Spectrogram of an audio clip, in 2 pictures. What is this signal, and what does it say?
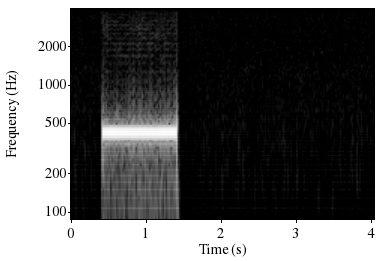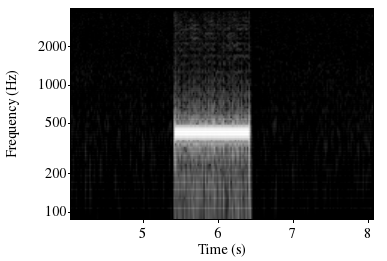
Ringback tone (Europe, 425 Hz).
